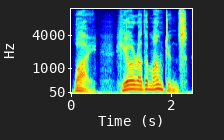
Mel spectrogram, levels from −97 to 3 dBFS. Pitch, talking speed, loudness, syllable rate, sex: 135 Hz, 125 wpm, -15 LUFS, 4.2 syllables/s, male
